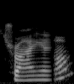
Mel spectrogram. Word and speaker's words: Triumph: My website is Triumph Steps, Triumph, and I'm going to spell it. People think that I've said Trump. It's not Trump. It's Triumph. Close, but it's Triumph.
